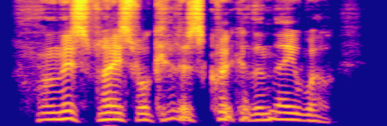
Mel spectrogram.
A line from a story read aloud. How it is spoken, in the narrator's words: gasped Rennick, limping badly from a gash on his left thigh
